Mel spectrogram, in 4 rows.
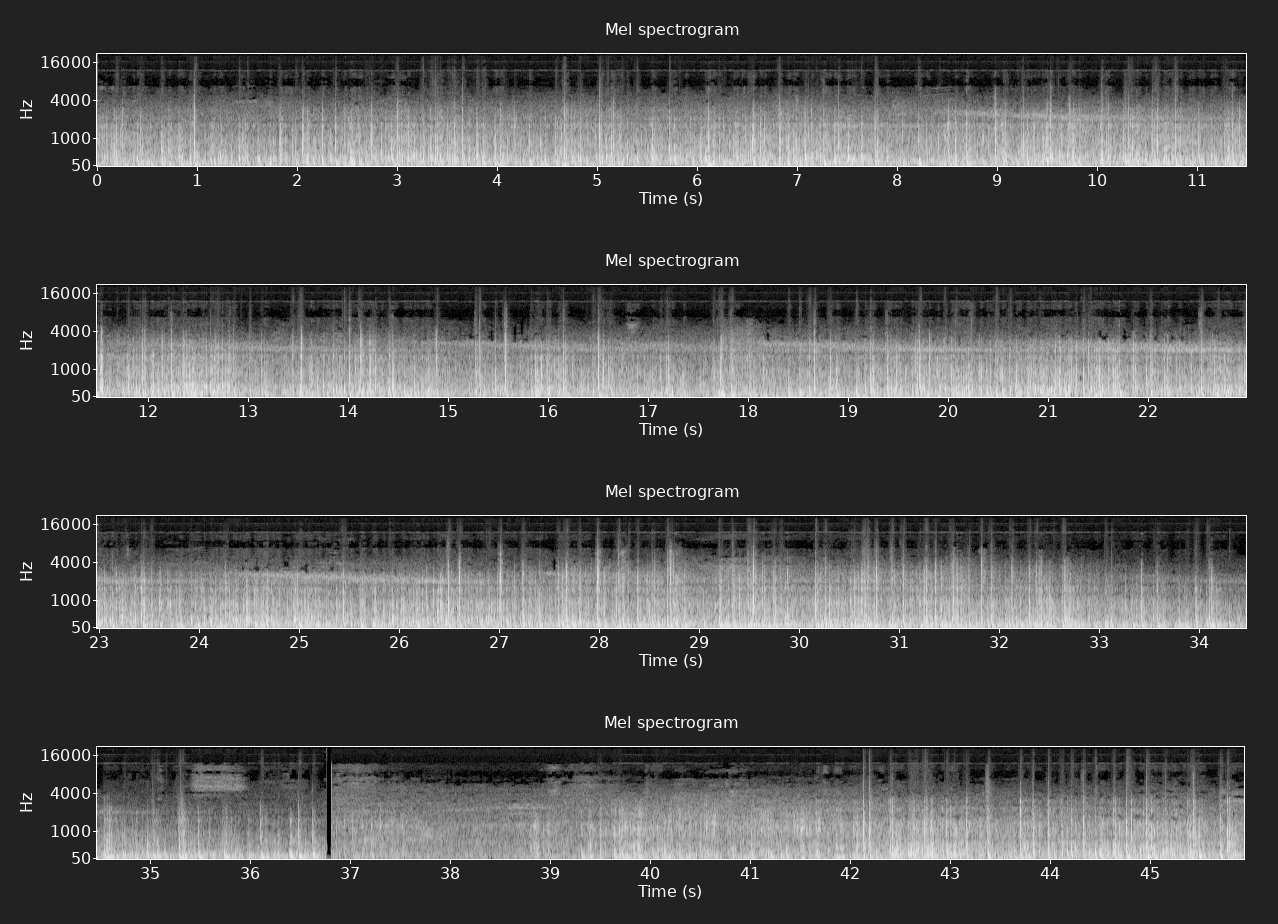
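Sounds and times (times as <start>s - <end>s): fireworks bangs and crackling: 0.0s - 45.9s
falling whistles: 12.5s - 28.5s, 36.8s - 42.2s.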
